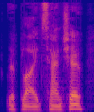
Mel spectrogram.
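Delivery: ordinary talk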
